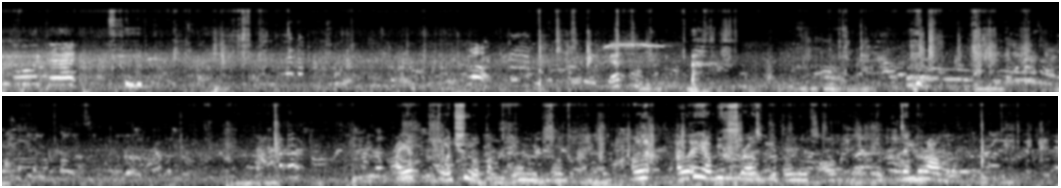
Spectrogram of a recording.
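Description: A swimmer splashes through calm water.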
